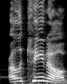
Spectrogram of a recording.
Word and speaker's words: Arlecchino: Arlecchino!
